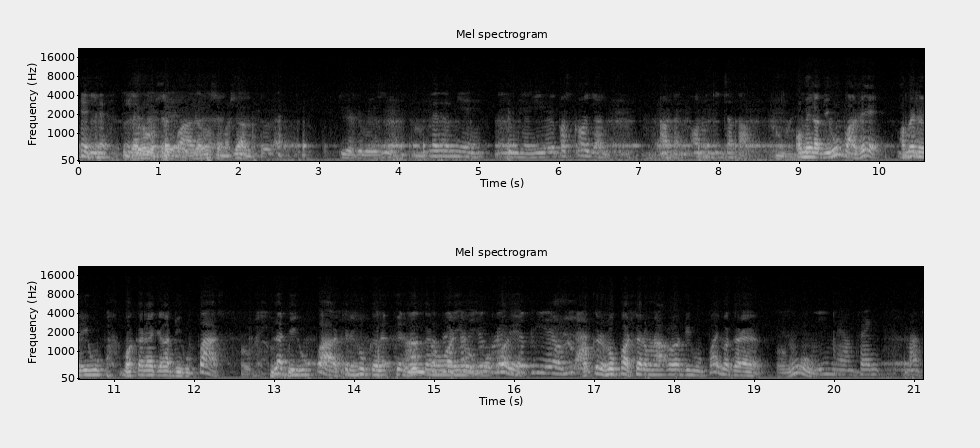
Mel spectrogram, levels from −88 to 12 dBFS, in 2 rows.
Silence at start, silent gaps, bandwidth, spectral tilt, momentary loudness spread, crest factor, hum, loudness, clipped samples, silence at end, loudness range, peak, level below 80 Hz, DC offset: 0 s; none; 15.5 kHz; -9 dB/octave; 14 LU; 18 dB; none; -27 LUFS; under 0.1%; 0 s; 7 LU; -8 dBFS; -48 dBFS; under 0.1%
